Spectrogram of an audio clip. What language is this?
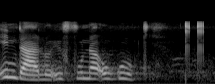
Xhosa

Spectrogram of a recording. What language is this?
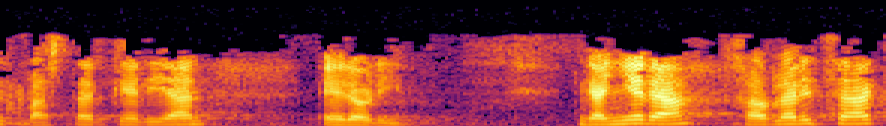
Basque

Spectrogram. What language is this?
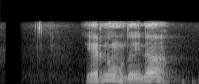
Nepali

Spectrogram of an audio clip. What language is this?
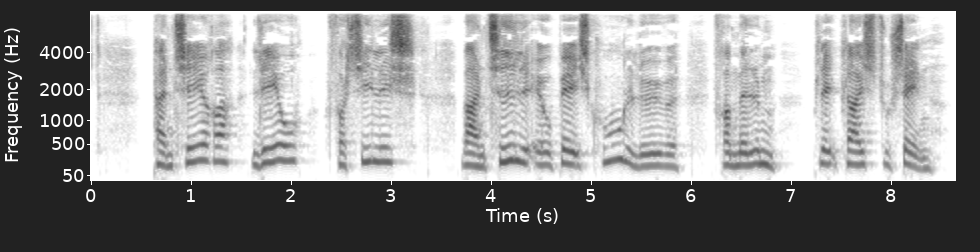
Danish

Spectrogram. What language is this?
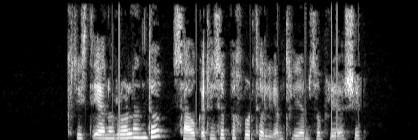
Georgian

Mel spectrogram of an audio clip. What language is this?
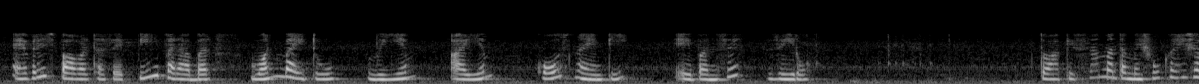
Gujarati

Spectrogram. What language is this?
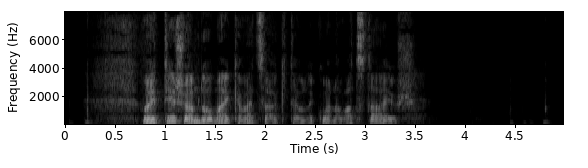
Latvian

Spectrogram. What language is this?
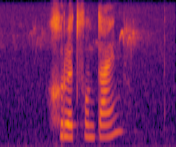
Afrikaans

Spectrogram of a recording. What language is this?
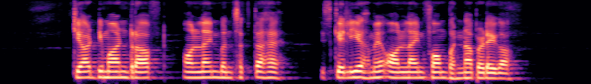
Hindi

